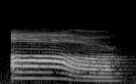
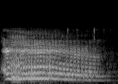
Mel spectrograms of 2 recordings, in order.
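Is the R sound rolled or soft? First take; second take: soft; rolled. First: The R is soft and barely heard. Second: The R is strongly rolled with a trill. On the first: The speaker calls it right. "è molto morbida, quindi la R quasi non si sente" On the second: The speaker calls it wrong. "non si dice rrr come noi in italiano"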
